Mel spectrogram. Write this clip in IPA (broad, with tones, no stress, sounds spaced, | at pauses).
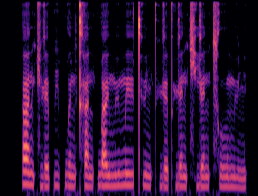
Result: a˥˨ n t͡ɕ ɥ ɛ˨˦ p i˨˦ p w ə˨˦ n kʰ a˨˦ n p w a˦ ɪ̯ m y˦ m e˦ ɪ̯ t̪ʰ y˨˦ n pʰ ɥ ɛ˨˦ pʰ ɥ ɛ˥˨ n t͡ɕʰ j ɛ˦ n t͡sʰ o˦ ʊ̯ m y˨˦ n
